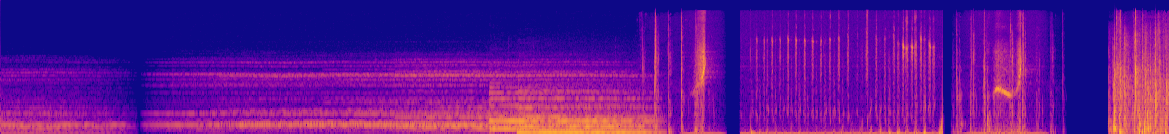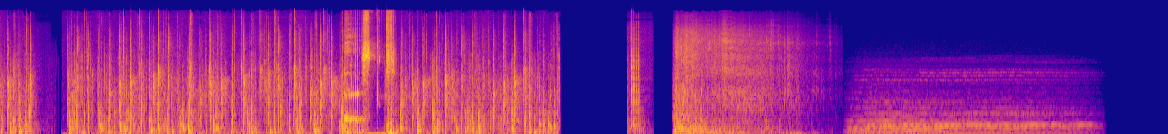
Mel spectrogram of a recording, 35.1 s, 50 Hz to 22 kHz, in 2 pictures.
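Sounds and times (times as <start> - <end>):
rapid clatter of taps: 16.6 - 22.5.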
